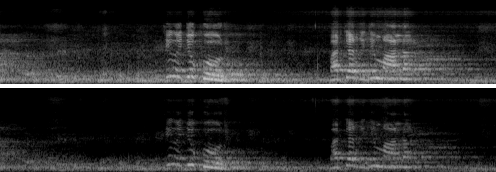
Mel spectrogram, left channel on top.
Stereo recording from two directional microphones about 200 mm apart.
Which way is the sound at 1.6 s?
45° left (ahead or behind).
